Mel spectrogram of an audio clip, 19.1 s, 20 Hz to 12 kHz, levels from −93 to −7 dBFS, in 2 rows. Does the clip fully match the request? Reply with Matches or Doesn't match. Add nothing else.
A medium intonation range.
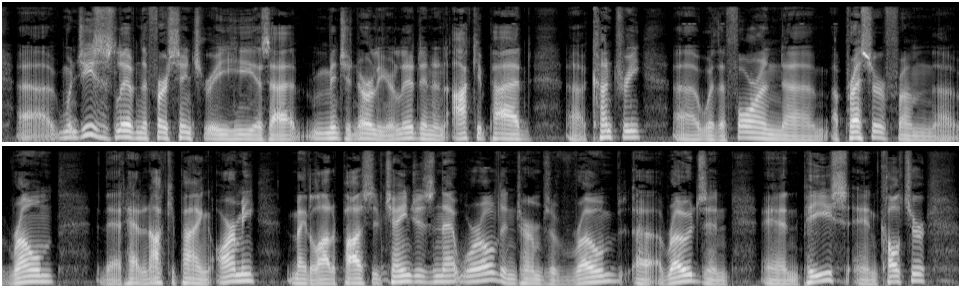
Doesn't match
